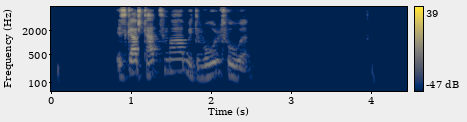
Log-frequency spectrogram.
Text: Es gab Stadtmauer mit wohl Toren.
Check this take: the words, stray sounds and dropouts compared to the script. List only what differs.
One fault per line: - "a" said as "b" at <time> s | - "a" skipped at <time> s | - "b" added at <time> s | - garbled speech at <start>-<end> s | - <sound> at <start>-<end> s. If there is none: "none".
none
